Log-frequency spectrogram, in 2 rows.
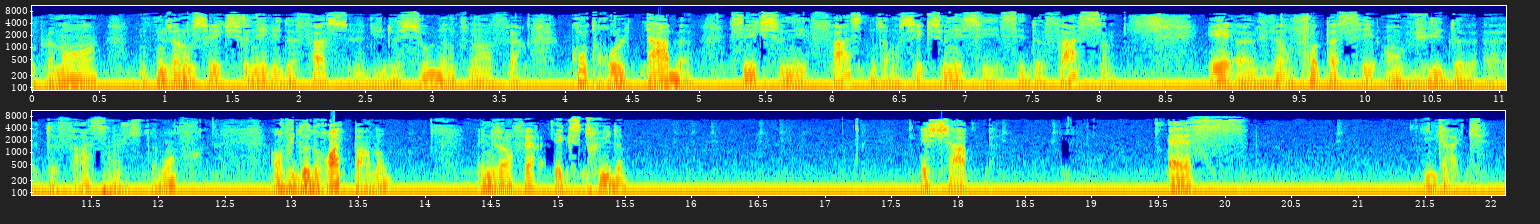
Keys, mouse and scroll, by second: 0.6-2.6 middle drag, 1.8 Tab, 4.4 ctrl+Tab, 6.0 right click, 7.6-9.5 middle drag, 7.7 right click, 9.7 KP_1, 10.6 KP_3, 11.7-16.2 middle drag, 15.2 e, 19.7 s.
